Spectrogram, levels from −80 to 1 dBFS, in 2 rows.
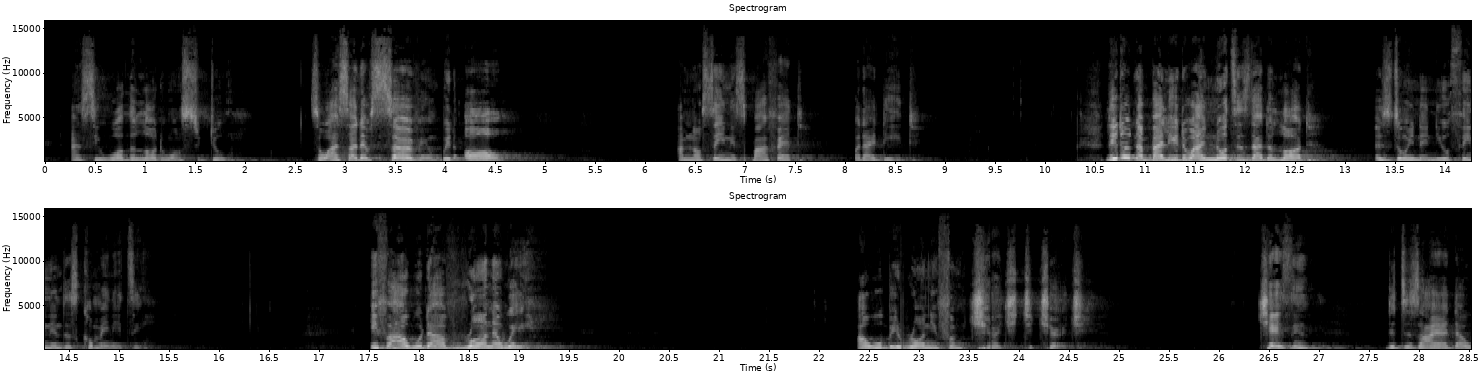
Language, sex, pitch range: English, female, 190-240 Hz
